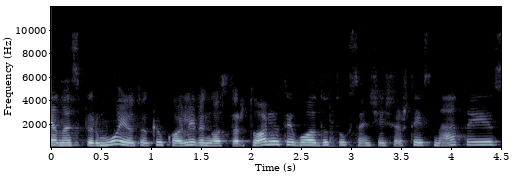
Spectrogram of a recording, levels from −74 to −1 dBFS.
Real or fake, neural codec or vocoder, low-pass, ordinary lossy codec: real; none; 9.9 kHz; AAC, 48 kbps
